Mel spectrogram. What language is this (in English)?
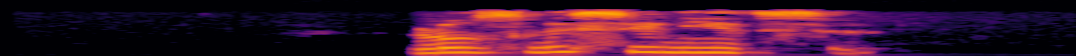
Kabyle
